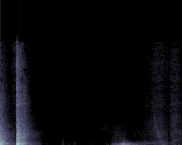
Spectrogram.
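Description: Cardboard jigsaw puzzle boxes being handled: two sharp knocks a quarter second apart at the start, then a softer scuffing about a second and a half in.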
